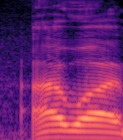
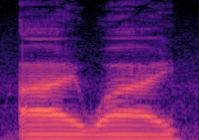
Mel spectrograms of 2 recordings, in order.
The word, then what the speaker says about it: I.Y.: coming off guard with that oh nice one I why man it's a very easy name bro my name is spelled our I why a I why yeah that's how you spell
